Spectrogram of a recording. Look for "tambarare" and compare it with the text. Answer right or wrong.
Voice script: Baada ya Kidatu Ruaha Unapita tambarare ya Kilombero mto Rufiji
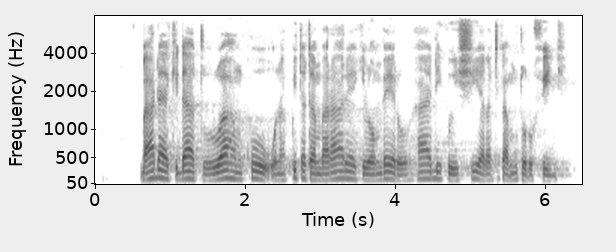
right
